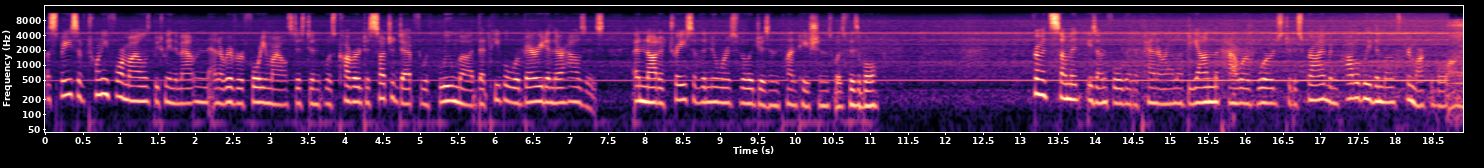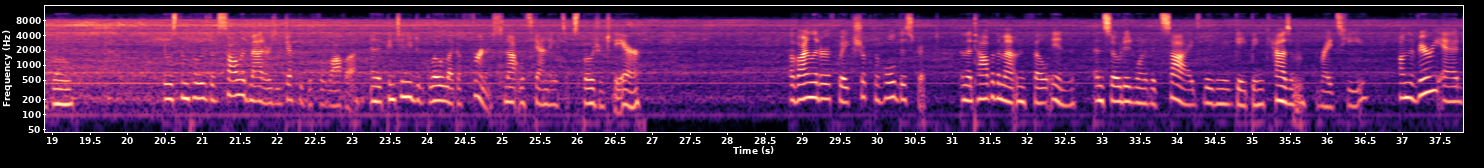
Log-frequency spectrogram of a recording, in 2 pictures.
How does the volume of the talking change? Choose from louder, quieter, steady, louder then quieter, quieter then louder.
steady.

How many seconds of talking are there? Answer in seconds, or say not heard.
33 s.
